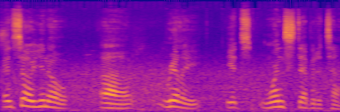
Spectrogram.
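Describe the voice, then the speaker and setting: There is noticeable background noise as a man with an American accent speaks at a high pitch with ordinary pitch variation. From Tennessee. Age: 60s. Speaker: pastor. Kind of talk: news interview.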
